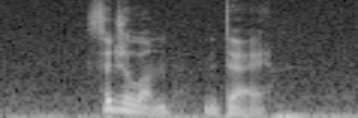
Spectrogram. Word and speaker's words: Sigillum Dei: Sigillum Dei which is spelled s i g i l l u m.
